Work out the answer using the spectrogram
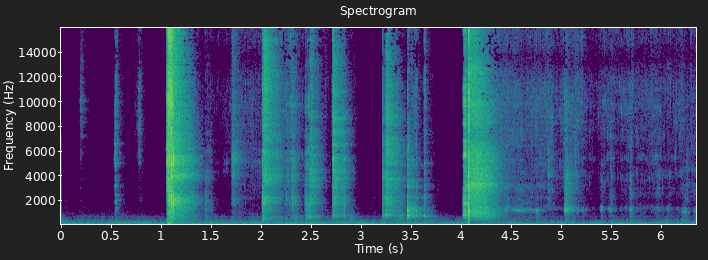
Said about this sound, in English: That is the opening of a PBR can and then being poured into a plastic cup. That's what I think that is. You know what? You're very, very close. It was actually a soda can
